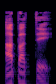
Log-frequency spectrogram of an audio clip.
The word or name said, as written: appâter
